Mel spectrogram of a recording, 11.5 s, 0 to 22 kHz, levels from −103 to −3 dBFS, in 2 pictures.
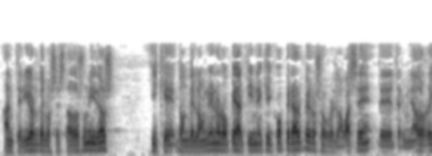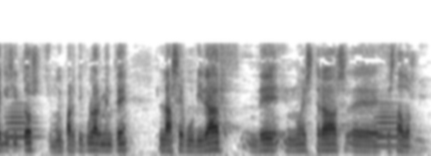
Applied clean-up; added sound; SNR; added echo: classical method log-MMSE.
